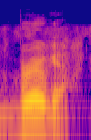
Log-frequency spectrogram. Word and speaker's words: Brugge: Now, the CBS English language coverage of the Champions League has consistently called them Club Brugge, a hard G.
